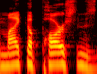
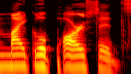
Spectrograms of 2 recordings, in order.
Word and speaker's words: Micah Parsons: He's still saying Micah Parsons' name wrong. He's calling him Michael Parsons.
